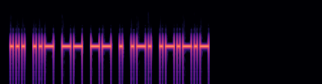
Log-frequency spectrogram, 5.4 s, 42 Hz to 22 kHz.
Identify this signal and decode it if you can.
Morse code, heard as a keyed tone, about 25 wpm, 700 Hz. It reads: SUMMER.
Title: Sentences from Top 1100 Words 25wpm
